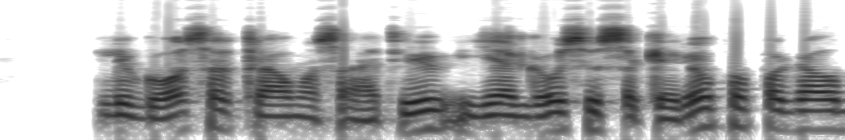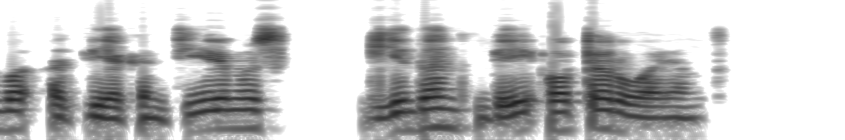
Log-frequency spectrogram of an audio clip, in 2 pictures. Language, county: Lithuanian, Kaunas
